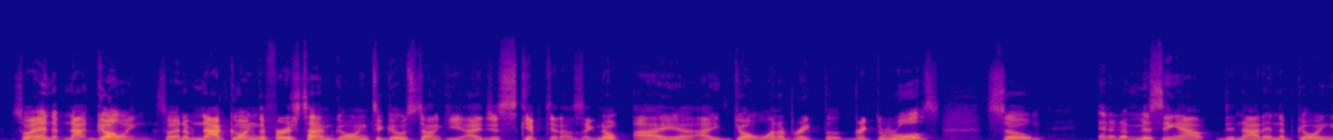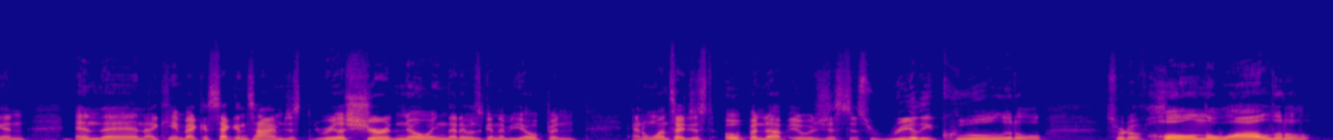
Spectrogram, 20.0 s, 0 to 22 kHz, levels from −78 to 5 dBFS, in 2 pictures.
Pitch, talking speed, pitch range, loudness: 135 Hz, 260 wpm, 120-150 Hz, -26 LUFS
